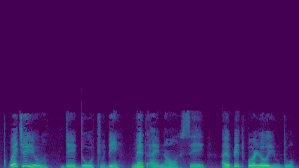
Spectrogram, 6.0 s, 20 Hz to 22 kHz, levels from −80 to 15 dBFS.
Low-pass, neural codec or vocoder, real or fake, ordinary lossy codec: 7.2 kHz; codec, 16 kHz, 0.5 kbps, FunCodec, trained on Chinese and English, 25 frames a second; fake; AAC, 32 kbps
